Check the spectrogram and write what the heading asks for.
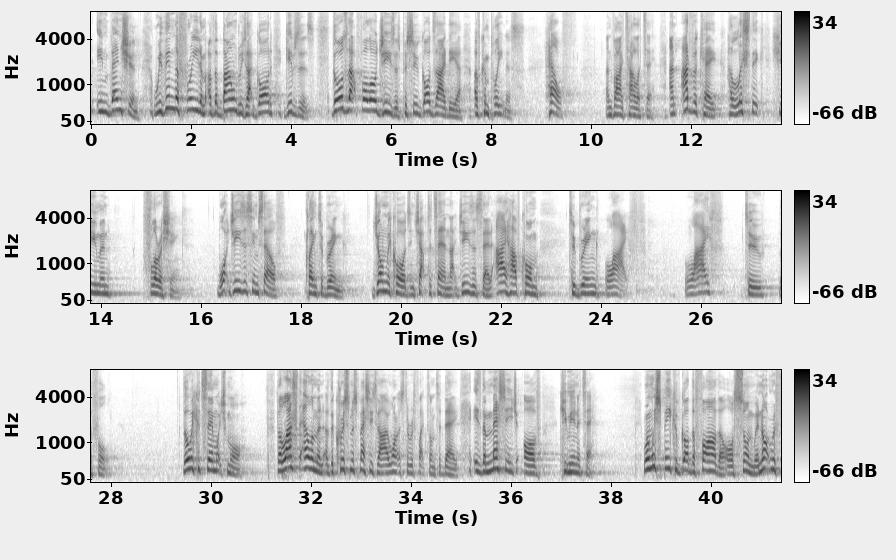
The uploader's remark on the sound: Recorded live at Life Church Lancashire on Sunday 20th December 2015.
